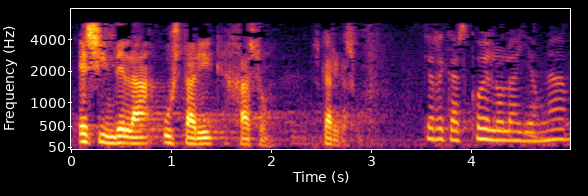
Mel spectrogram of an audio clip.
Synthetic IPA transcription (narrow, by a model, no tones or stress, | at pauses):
e̞sind̪e̞laust̪aɾikʝaso̞̰eskerikasko̞̥ | eskerikasko̞elolaʝawna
